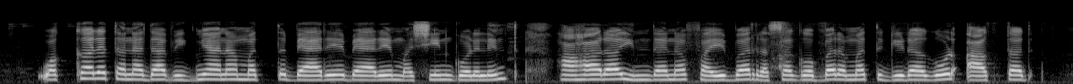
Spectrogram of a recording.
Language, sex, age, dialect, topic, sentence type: Kannada, female, 18-24, Northeastern, agriculture, statement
